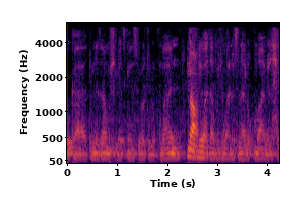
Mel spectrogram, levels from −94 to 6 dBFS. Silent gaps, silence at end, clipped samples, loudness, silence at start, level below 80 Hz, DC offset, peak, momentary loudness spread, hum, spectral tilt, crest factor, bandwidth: none; 0 s; under 0.1%; -35 LUFS; 0 s; -70 dBFS; under 0.1%; -10 dBFS; 15 LU; none; -8 dB/octave; 24 dB; 5.8 kHz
